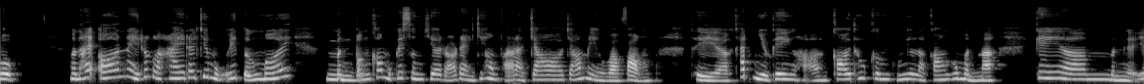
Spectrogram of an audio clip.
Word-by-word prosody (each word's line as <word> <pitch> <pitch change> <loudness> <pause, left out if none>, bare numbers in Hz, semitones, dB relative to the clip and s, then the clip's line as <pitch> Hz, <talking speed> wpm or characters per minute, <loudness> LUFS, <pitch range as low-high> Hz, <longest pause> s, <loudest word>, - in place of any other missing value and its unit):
luôn. 245 -2 +6 0.5
Mình 255 0 +3
thấy, 330 +5 +3
ơ, 290 -6 0
cái 340 - 0
này 335 -8 +1
rất 345 +2 -5
là 265 - +1
hay 280 0 +1
đó 310 - -2
chứ, 350 0 -2
một 255 -6 0
ý 285 - 0
tưởng 225 +4 +3
mới. 295 +9 +3 0.3
Mình 225 -5 +2
vẫn 230 +4 -1
có 335 - -1
một 270 -5 0
cái 290 - -2
sân 260 -4 0
chơi 235 -2 +2
rõ 195 0 -2
ràng 235 -3 -2
chứ - - -5
hông 255 -3 +2
phải - - 0
là 210 -3 -1
cho 215 -1 -2
chó 235 +3 -1
mèo 220 -11 -1
vào 170 -1 +1
phòng, 190 -5 +4 0.5
thì, 195 -5 +3
ờ, 170 -1 -1
khách 350 -3 0
nhiều 230 -6 +5
khi 245 0 +4
họ 200 - -8 0.2
coi 240 0 +3
thú 285 +1 -4
cưng 245 -2 -1
cũng 225 - -2
như 245 0 +1
là 215 -4 -2
con 215 +1 -2
của 260 - +1
mình 230 -8 +2
mà, 185 0 +5 0.4
cái, 290 -1 0
ơ, 240 -3 +2 0.2
mình 195 -2 +2
nghĩ 185 +8 -2
240 Hz, 280 wpm, -20 LUFS, 215-275 Hz, 0.5 s, luôn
